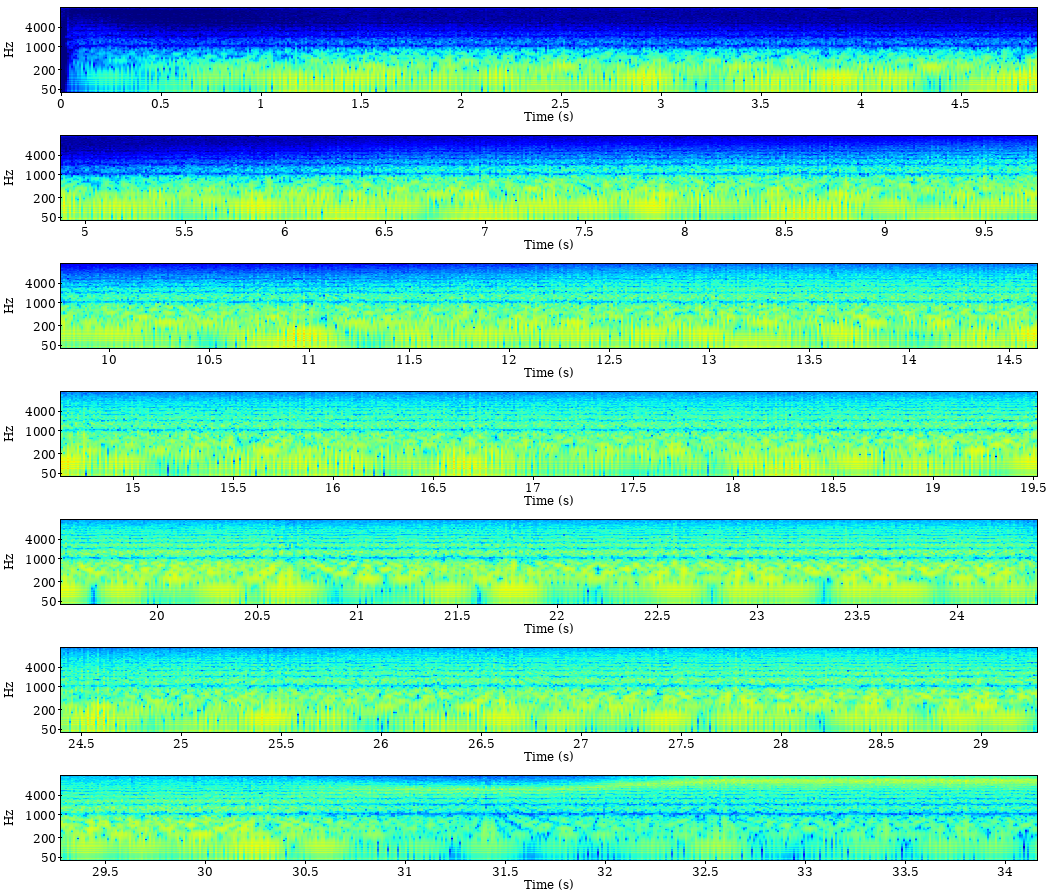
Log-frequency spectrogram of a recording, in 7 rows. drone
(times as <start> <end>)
22.3 34.1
